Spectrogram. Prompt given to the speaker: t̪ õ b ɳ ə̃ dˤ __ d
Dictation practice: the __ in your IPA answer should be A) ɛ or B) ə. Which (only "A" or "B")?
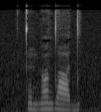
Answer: A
